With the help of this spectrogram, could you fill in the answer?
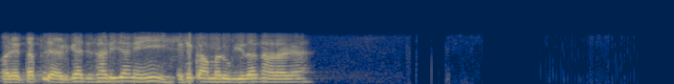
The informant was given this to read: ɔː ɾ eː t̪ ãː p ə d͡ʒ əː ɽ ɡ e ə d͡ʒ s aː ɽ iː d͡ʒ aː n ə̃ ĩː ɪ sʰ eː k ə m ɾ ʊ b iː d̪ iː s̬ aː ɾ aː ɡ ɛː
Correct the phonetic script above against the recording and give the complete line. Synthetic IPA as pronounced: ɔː ɾ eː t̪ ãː p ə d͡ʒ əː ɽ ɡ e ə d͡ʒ s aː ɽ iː d͡ʒ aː n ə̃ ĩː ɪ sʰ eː k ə m ɾ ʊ ɡ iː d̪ aː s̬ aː ɾ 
